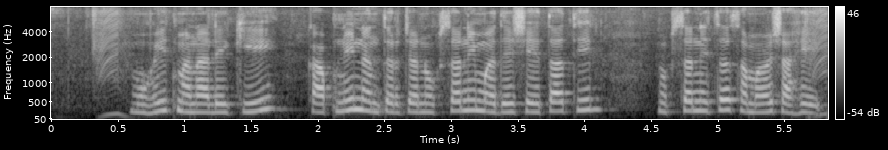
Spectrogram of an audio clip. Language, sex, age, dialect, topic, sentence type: Marathi, female, 31-35, Standard Marathi, agriculture, statement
